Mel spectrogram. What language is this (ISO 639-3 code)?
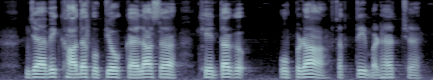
mai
